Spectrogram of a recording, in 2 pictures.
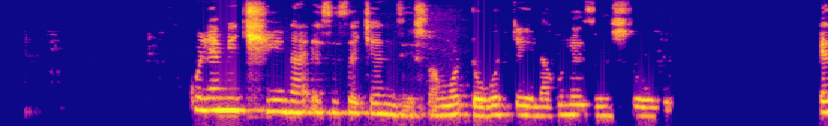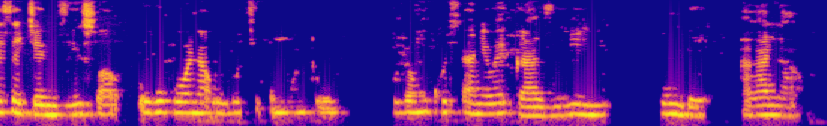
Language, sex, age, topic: North Ndebele, female, 18-24, health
